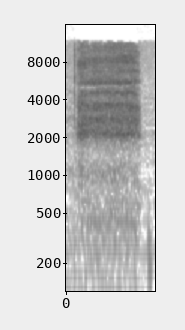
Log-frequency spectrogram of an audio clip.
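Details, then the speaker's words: Stridor from an adult with a disease causing subglottic airway narrowing just below the vocal cords; tracheal resection discussed. "no it's a disease it closes off your airway what about your vocal well mine is subglottic so it's just below the vocal chords"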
